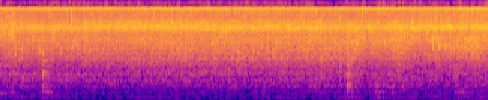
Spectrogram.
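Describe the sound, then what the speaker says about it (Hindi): Potatoes frying in oil in a karahi for a dhaba-style dish, with a constant loud hiss and a few scattered clinks of a spoon stirring them. "आलूओं में साथ साथ चम्मच चलाते जाएंगे।"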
